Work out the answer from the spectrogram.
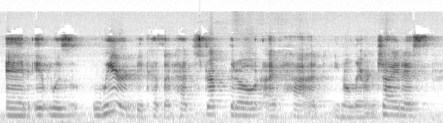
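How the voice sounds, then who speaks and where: Woman, 30s, interview guest, piercingly bright tone, chatty and rambling with fillers. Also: medium pitch, normal speed, vocal fry, slight background noise, low-quality recording. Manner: rambling, many fillers and restarts. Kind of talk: casual conversational storytelling.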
